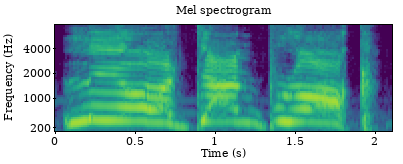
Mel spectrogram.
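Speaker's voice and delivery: high, slow roaring cheer from the crowd; triumphant stadium shout. Acted. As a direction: bellow it out like a whole arena.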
